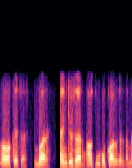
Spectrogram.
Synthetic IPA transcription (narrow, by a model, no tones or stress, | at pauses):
okesə̰ɾbəɾt̪ʰɛ̃ŋkjusəɾã̰ʋ̃wt̪umit͡sokɔlkəɾt̪a̰mə̰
